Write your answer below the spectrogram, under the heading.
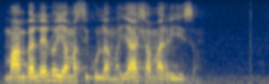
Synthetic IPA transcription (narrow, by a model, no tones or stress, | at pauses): mambɛlɛlɔjamasikulamajaɬamariːsa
